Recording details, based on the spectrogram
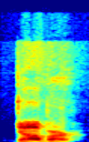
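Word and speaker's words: Dobhar: another pronunciation guide here d-o-b-h-a or which is pronounced dubber that's making sure that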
